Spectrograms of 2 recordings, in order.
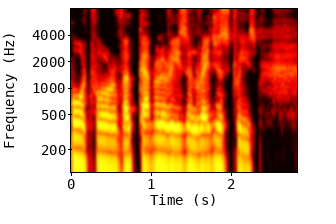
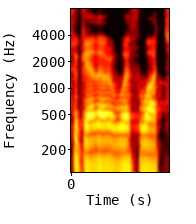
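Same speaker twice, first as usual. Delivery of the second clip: ordinary delivery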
